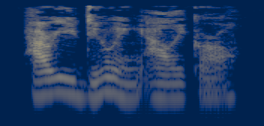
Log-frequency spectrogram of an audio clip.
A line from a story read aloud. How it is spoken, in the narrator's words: He asked softly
